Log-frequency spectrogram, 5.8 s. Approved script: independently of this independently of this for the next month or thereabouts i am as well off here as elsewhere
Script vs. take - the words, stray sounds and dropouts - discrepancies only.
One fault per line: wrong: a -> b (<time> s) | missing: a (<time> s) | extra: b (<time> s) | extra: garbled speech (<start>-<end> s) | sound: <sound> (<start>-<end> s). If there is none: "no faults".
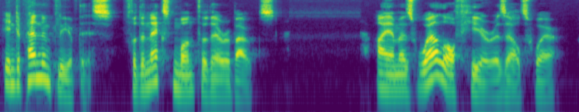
missing: independently of this (1.1 s)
